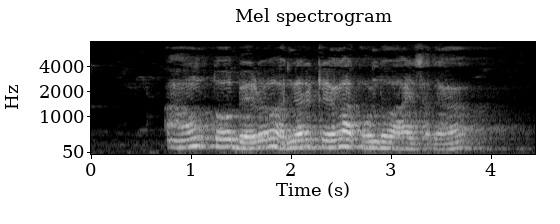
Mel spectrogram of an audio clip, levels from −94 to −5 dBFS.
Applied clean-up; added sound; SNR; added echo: none; none; none; reverberation time 1.4 s.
